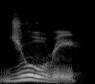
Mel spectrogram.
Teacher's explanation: we miss that that second e sound in there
